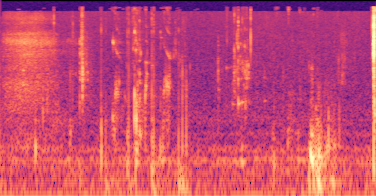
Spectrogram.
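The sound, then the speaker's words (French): Someone takes a sip of Corona beer: soft wet mouth clicks and a gulp over a few seconds, quiet overall, ending with a sharper click. “Et là, je bois une gorgée de Corona.”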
